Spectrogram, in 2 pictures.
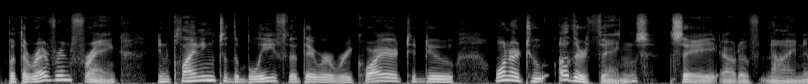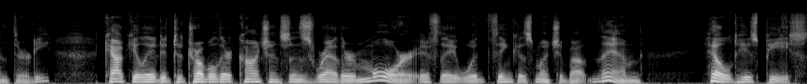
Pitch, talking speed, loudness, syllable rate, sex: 115 Hz, 160 wpm, -19 LUFS, 4.3 syllables/s, male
